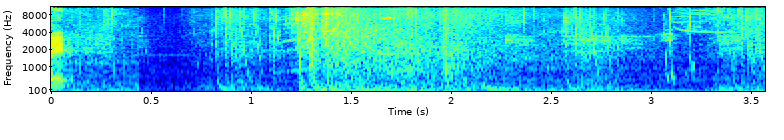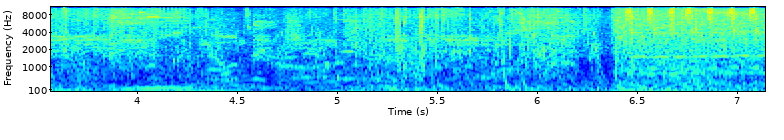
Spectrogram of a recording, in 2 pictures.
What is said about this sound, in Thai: อัลติเมตก็คือยิงบึ้มบึ้มบึ้มบึ้มอย่างนี้เลย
